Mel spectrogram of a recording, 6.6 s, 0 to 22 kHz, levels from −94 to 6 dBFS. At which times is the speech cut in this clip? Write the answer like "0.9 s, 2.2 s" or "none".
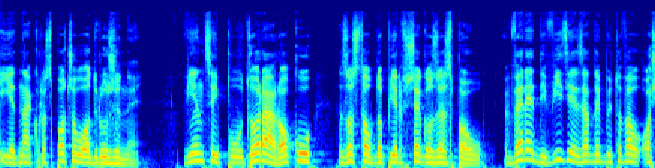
0.9 s, 1.8 s, 3.7 s, 4.9 s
